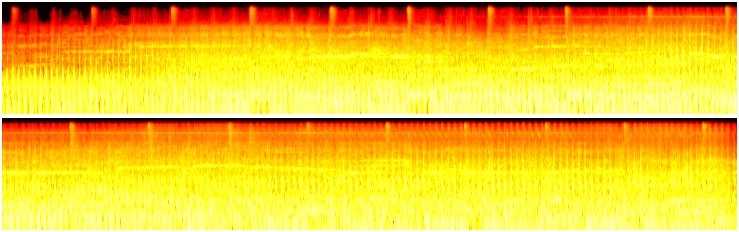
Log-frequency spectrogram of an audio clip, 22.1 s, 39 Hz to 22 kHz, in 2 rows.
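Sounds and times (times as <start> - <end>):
helicopter rotor beating: 0.0 - 22.0
music: 0.0 - 22.0.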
